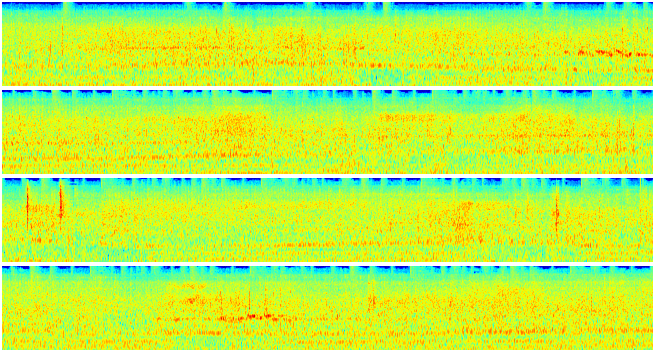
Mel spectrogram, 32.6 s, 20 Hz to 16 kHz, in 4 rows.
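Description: Onboard sound of a Sodi RT8 rental kart's engine running hard. Its pitch rises as it speeds up and falls as it slows for corners, with short drops when the throttle is lifted, about five and eighteen seconds in.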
